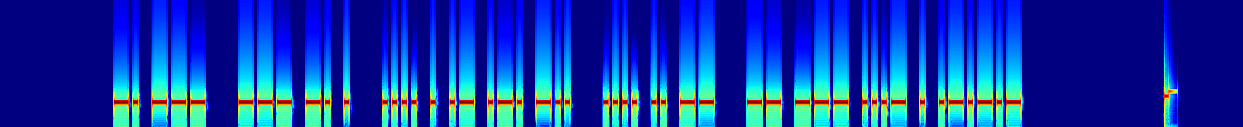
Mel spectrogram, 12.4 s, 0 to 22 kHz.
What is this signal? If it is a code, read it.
Morse code, heard as a keyed tone, about 25 wpm, 700 Hz. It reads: NO ONE HEARD HIM MOVE.
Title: Sentences from Top 1000 Words - Review Part 1 - 25wpm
